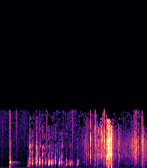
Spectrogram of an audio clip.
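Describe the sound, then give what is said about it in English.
A sharp knock, then a flurry of crackling, rustling snaps like branches and leaves being crushed, building to a heavy thump and a final scatter of rustles as a man keels over and tumbles into a rose bush. “Lord love a duck, he keeled right over in the rose bush.”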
